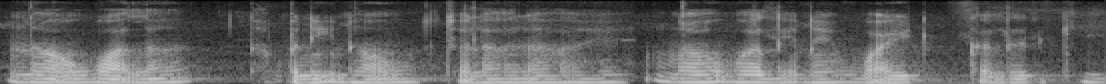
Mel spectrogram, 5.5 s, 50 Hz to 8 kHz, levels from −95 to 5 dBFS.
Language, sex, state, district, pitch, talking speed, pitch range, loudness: Hindi, male, West Bengal, Dakshin Dinajpur, 125 Hz, 140 wpm, 120-130 Hz, -22 LUFS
